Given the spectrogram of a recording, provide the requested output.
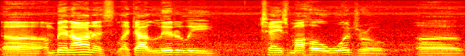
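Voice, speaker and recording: With noticeable background noise and audible room echo, a man talks at a moderate pace in a medium pitch with monotone, flat intonation. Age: 20s. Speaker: pastor. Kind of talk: testimony. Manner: loud.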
